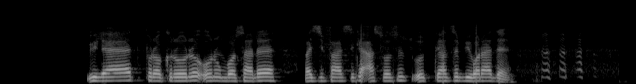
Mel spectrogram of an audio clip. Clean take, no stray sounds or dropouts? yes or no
no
